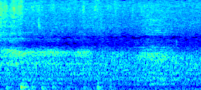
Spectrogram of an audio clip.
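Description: A pause in speech: quiet room tone with a low steady hum, and two faint soft taps, one just after the start and one about a second in.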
